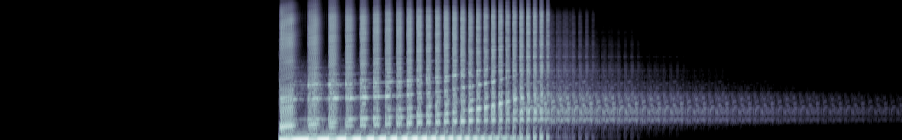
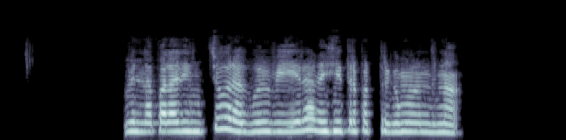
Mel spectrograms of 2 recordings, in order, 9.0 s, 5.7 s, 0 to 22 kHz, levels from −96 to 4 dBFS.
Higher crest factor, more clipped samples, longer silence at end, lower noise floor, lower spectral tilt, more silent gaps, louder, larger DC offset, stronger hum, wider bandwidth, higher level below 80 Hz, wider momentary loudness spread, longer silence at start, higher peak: about the same, 12 dB vs 14 dB; neither; first, 3.35 s vs 1.1 s; second, -70 dBFS vs under -90 dBFS; second, -3.5 dB/octave vs -6.5 dB/octave; second, none vs 3.74-3.79 s; about the same, -13 LUFS vs -15 LUFS; neither; neither; first, over 20 kHz vs 5.6 kHz; first, -16 dBFS vs -74 dBFS; first, 12 LU vs 6 LU; first, 2.8 s vs 1.25 s; about the same, -2 dBFS vs -2 dBFS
